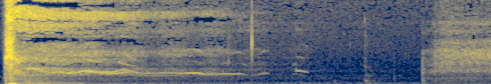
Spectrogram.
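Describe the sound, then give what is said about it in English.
A cartoonish ketchup-bottle fart sound effect played by an Alexa smart speaker: a sudden wet burst that trails into a thin, wavering squeaky whine, with a few faint sputtering pops and a hissy tail, no talking. “That was a ketchup fart. I've never heard that before in my life. It's like squeezing the ketchup bottle that's almost empty.”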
